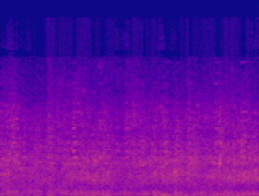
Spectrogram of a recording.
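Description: A train sound effect plays for a livestream hype-train alert: a continuous rumbling rail clatter with rhythmic wheel clacks, steady and fairly loud, with no voices over it.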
